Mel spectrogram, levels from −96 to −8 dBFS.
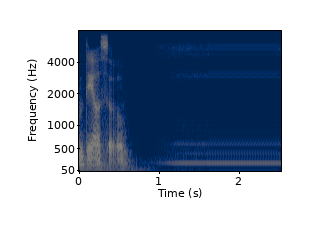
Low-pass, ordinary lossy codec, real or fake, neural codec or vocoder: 7.2 kHz; Opus, 24 kbps; fake; codec, 16 kHz, about 1 kbps, DyCAST, with the encoder's durations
